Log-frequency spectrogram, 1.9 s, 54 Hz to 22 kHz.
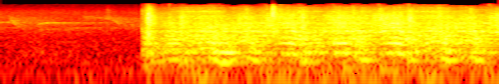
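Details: M715 military truck first start after about six or seven years unused, 10–15-year-old plugs, dirty tank, extra fuel filters added: silence, then it fires abruptly and catches into a steady, slightly rough run.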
